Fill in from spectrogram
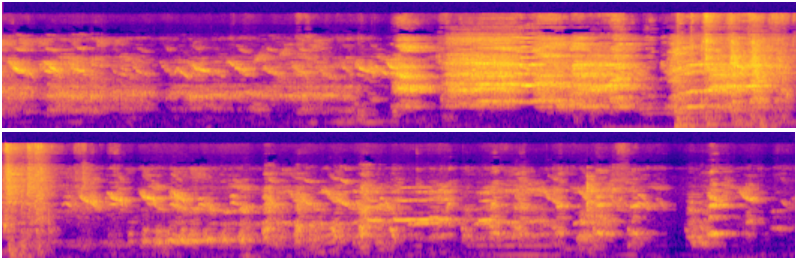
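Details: In a backyard, a chicken crossbred from Pelung, Bangkok and Ketawa lines crows loudly in long harsh bursts at mid-clip. Rapid choppy clucking notes come before and after the crow.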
